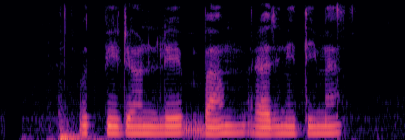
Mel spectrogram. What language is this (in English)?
Nepali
